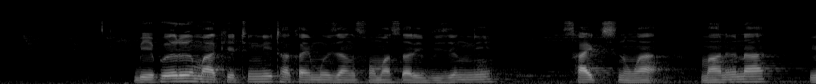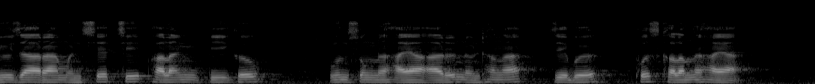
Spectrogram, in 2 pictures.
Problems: none marked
